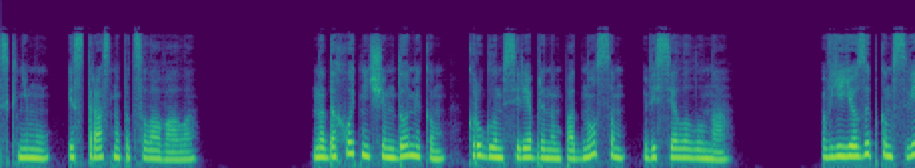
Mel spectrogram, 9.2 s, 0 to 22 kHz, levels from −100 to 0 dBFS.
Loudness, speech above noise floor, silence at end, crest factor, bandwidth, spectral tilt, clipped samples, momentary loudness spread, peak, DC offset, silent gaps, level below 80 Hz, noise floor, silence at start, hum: -23 LUFS; over 68 dB; 0 s; 16 dB; 11 kHz; -7.5 dB/octave; under 0.1%; 9 LU; -8 dBFS; under 0.1%; 2.26-2.91 s, 7.60-7.99 s; -54 dBFS; under -90 dBFS; 0 s; none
